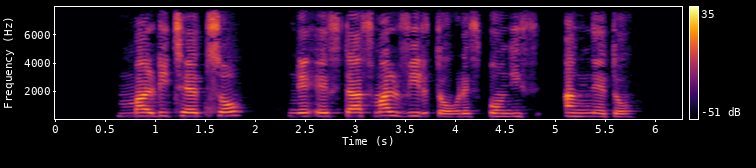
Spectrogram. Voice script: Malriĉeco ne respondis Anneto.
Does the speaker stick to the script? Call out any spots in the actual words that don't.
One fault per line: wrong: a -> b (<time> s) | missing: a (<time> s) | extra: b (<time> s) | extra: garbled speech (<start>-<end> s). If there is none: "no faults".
extra: estas malvirto (2.7 s)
